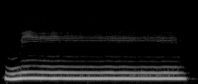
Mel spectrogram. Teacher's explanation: میم کو 3 الف کے بقدر کھینچ کر پڑھیں گے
